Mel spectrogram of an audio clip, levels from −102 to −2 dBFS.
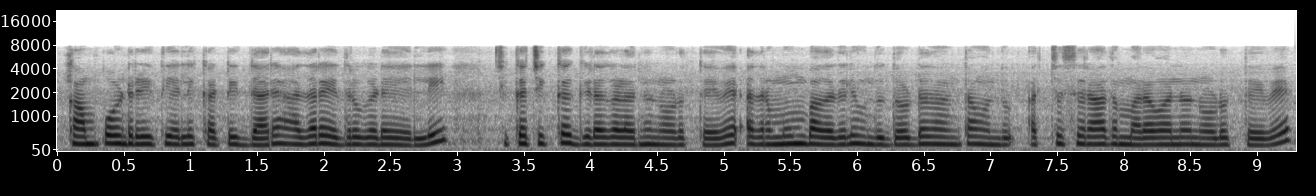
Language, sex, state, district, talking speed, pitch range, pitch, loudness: Kannada, female, Karnataka, Chamarajanagar, 95 wpm, 195-220 Hz, 205 Hz, -15 LUFS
